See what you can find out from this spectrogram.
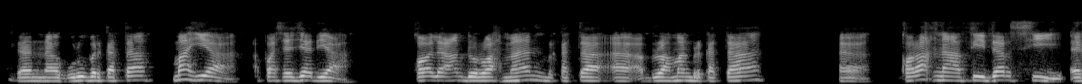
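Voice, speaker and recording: A woman student reading and translating a text aloud on an online call, slow and halting, with many fillers and self-corrections. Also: fairly low pitch, fairly bright tone, dull audio. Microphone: online video call.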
